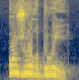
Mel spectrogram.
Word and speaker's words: aujourd'hui: La palabra en française est aujourd'hui. Aujourd'hui a se prononce comment au jour un jour un jour un jour.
